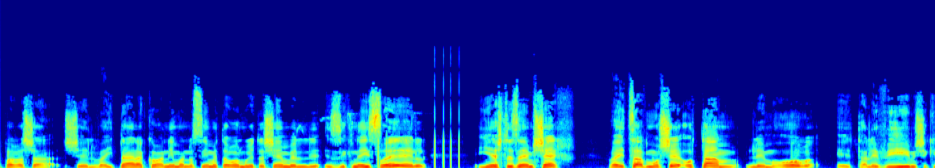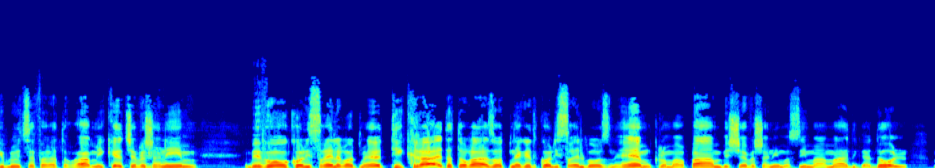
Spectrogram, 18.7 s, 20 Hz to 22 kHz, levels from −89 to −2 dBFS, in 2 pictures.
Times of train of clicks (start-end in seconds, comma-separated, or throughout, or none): 3.78-4.60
